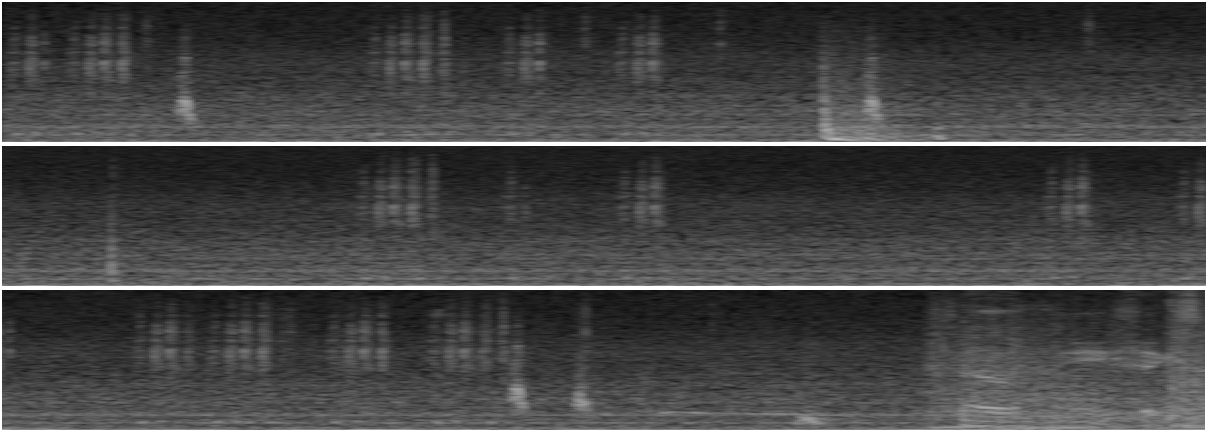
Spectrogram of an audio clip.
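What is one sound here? Soft, short clicks sound now and then as roads are placed.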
